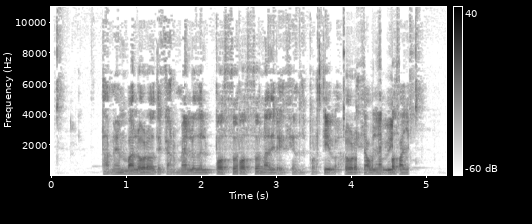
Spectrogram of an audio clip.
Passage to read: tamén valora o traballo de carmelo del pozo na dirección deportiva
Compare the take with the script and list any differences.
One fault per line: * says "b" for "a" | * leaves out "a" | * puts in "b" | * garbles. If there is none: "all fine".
* leaves out "traballo"
* puts in "pozo"
* garbles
